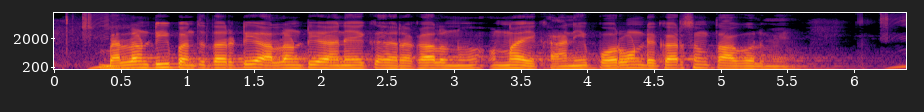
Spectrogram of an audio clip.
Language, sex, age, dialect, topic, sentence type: Telugu, male, 31-35, Utterandhra, agriculture, statement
